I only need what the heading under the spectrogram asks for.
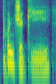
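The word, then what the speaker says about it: pączki: I learned yesterday that it's it's punchak is the singular and punchuki. There's there's a syllable in there that gets elided.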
